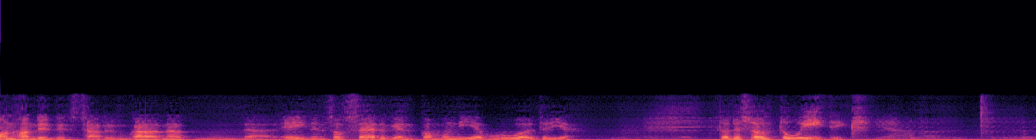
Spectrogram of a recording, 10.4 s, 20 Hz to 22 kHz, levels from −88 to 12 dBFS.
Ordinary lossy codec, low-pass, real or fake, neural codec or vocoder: none; 7.2 kHz; fake; codec, 16 kHz, 0.4 kbps, LongCat-Audio-Codec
